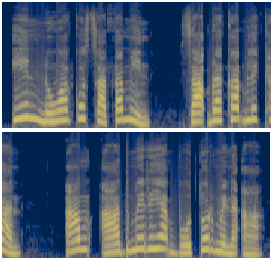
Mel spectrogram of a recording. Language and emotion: Santali, fearful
